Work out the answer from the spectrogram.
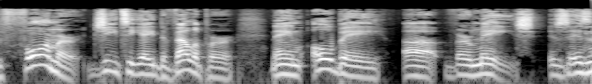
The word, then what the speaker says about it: Obbe: out from a former GTA de developer named obey uh verage his name is spelled obbe his last name is spelled v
